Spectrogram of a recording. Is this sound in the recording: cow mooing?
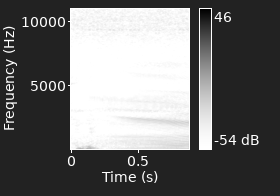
yes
